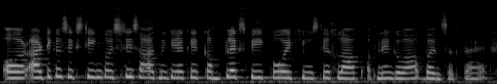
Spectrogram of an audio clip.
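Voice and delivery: usual speaking voice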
